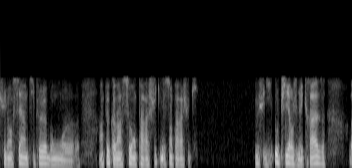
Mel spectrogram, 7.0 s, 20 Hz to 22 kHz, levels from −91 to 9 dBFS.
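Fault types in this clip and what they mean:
G.729 codec: The whole clip carries the plainly audible sound of a low-rate speech codec. It models the voice as a vocal tract filter plus a pitch predictor, with a few pulses per short frame. The result is intelligible but rough and slightly synthetic. Nothing above 4 kHz survives, so the speech is narrowband and dull. That character fits G.729A at around 8 kbit/s.
VoIP packet loss concealed by the speech codec: The speech is interrupted three times, at 1.43 s, 3.23 s and 5.36 s. Audio lasting about 60 ms, 20 ms and 40 ms is missing. The decoder fills each gap by repeating its last pitch and filter at falling gain. Each gap therefore sounds like a brief buzzy or noisy, fading smear. The voice stays weak or distorted after each gap, to about 1.56 s, 3.29 s and 5.45 s, while the decoder recovers.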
